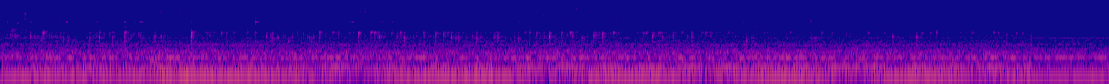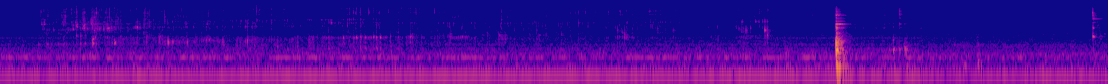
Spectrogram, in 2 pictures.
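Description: Coffee dripping faintly through a pour-over filter, then brewed coffee poured from a glass carafe into a ceramic mug for several seconds. A single sharp clink, the loudest sound, comes a little after the pour ends, and a smaller click near the end.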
